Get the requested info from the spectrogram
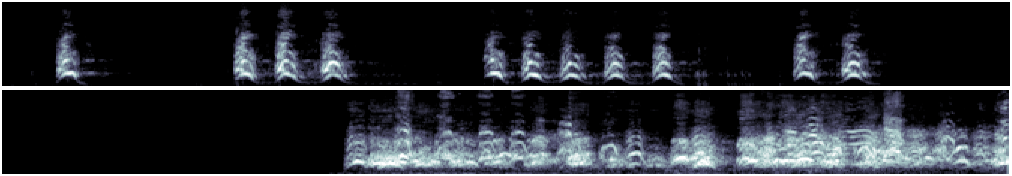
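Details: Rottweiler dog barking aggressively: single sharp barks, then quick groups of three to four, followed after a pause by a dense, loud stretch of continuous harsh barking and snarling.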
